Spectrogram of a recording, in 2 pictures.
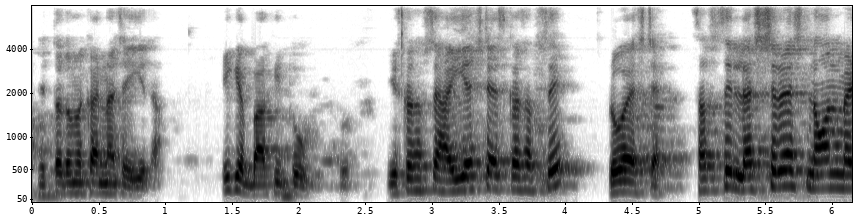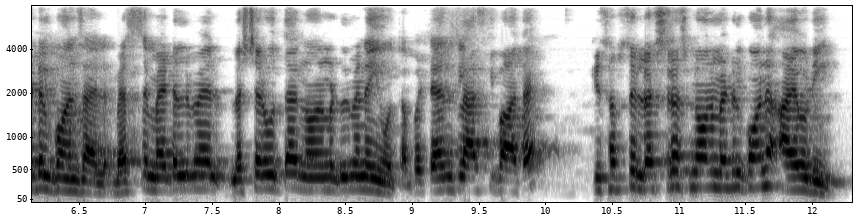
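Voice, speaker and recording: A man's voice: high voice, low-quality recording. A male chemistry teacher giving a classroom lesson, explaining memory tricks and quizzing students with rhetorical questions. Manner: uses silly memory tricks.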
